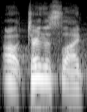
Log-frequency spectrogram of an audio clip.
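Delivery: normal talking voice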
